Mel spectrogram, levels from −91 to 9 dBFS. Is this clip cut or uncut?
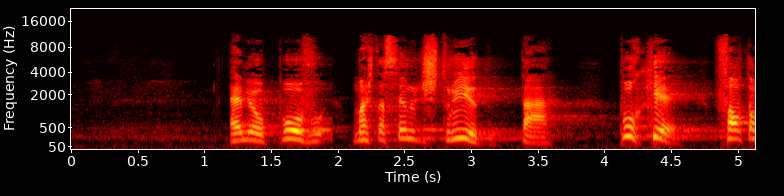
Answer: cut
